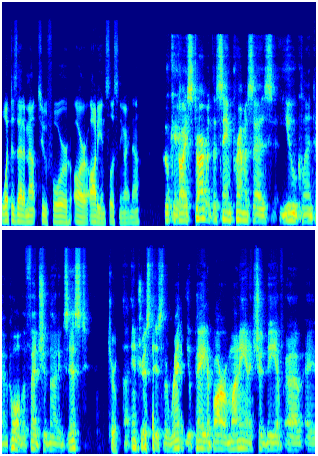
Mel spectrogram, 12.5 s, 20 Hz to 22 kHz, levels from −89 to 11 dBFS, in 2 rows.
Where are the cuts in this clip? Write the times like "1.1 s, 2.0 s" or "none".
3.5 s, 6.4 s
